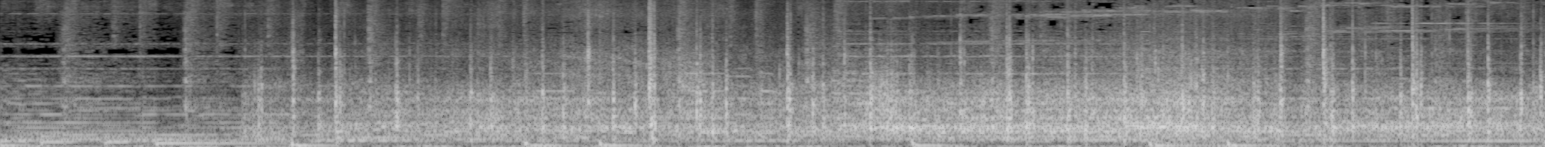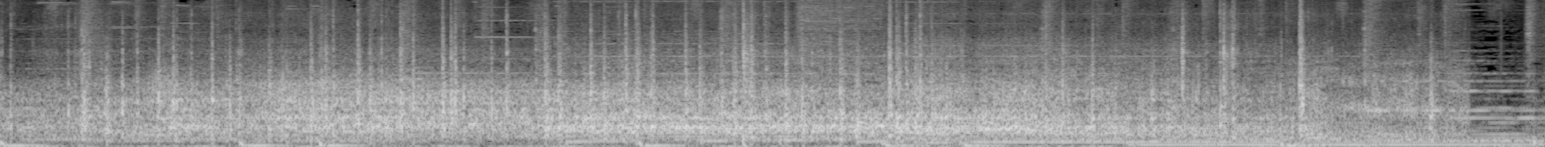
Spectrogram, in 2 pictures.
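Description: Skateboard wheels rolling hard on concrete, with sharp clacks of the board, over background music with a bass line. The rolling comes in about two seconds in and cuts off just before the end.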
